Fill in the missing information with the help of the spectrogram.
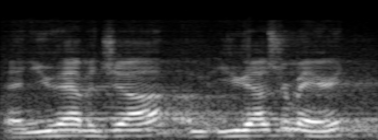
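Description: A man in his forties, voice slightly high, mellow, and quick, preaches informally as a pastor leading a seminar session, folksy and chatty as he questions the group before him. He's in a large reverberant room, and the recording sounds distant, echoey, and noisy.

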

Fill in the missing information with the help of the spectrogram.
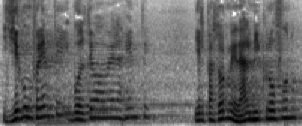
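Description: A man from Belize speaks briskly in a high voice, giving an earnest testimony in church and telling his story with frequent tag questions. The hall is echoey, with soft music playing.

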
